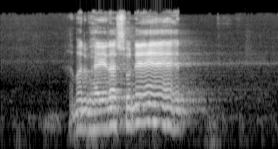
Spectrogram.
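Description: An elderly man chants a long, drawn-out phrase in a singing voice through a microphone.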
